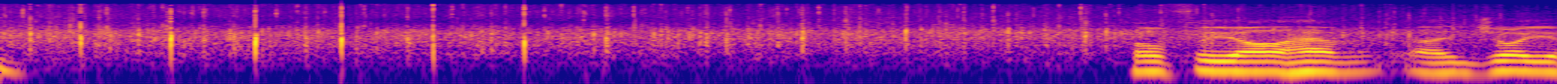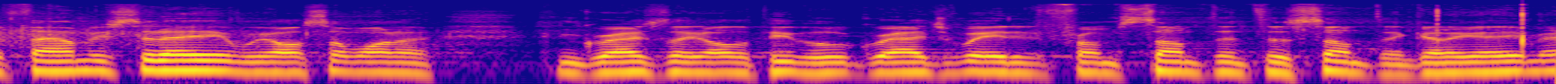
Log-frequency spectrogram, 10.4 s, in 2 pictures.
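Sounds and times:
audience applause at a Memorial Day tribute gathering: 0.0s - 6.6s
speech: 3.8s - 10.3s.

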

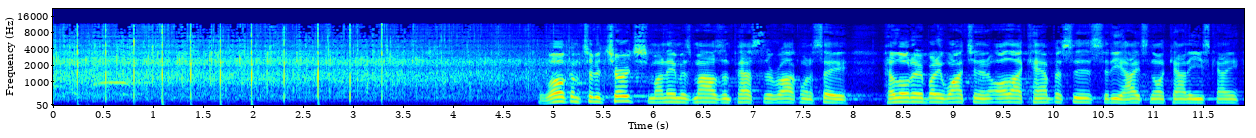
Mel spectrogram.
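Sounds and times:
church congregation applauding: 0.0s - 6.4s
speech: 4.8s - 11.9s.

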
